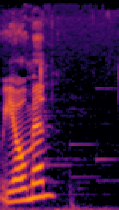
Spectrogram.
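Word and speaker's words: yeoman: is it yo man why is it silent who does that who decided that that e in the middle is silent so it's a yo ma'am yo yo man often held by senior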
